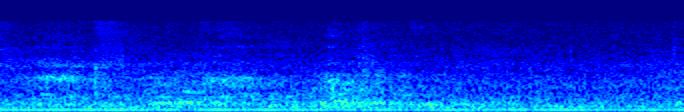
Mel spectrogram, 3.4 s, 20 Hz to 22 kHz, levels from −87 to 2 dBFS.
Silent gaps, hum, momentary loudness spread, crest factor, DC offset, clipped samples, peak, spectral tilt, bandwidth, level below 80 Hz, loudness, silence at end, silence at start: none; none; 4 LU; 14 dB; under 0.1%; under 0.1%; -36 dBFS; -5.5 dB/octave; 11 kHz; -72 dBFS; -50 LUFS; 0 s; 0 s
